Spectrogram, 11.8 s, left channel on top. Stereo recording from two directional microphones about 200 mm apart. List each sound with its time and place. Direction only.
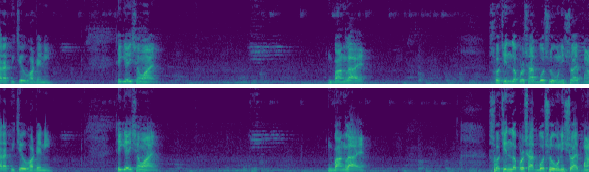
0.0 s speech: 25° right (ahead or behind)
2.3 s speech: 25° right (ahead or behind)
6.7 s a man's voice: 35° right (ahead or behind)
9.7 s a man's voice: 45° right (ahead or behind)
